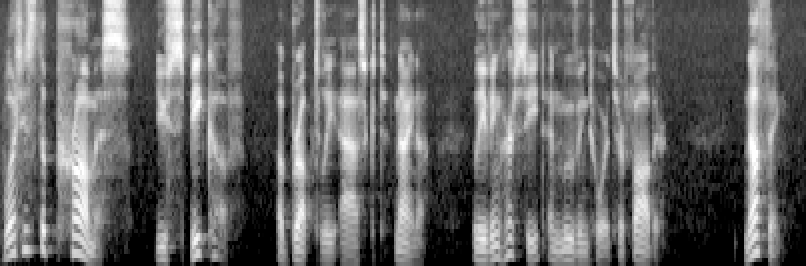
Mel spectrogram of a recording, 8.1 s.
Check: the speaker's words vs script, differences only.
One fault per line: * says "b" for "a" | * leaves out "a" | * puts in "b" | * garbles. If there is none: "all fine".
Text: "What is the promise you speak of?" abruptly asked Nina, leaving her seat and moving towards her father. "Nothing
all fine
